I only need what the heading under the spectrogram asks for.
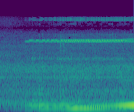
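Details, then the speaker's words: Electric motor run by a precise controller through a simple low-cost throttle, in a homemade electric project; low hum rises gently and evenly from rest with faint high controller whistle from switching transistors; smooth, healthy soft start. "voyez le démarrage est vraiment doux"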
